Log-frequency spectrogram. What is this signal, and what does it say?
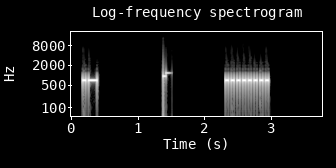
Morse code, heard as a keyed tone, about 27 wpm, 700 Hz. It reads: A <HH>
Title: Single Character (Letter:Number:Punctuation:Prosign) 28wpm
